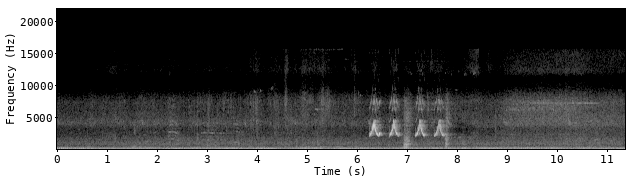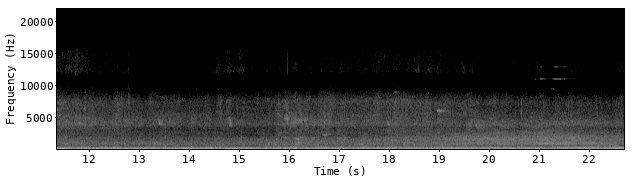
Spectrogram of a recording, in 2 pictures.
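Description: Footsteps walk along a city sidewalk outdoors.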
